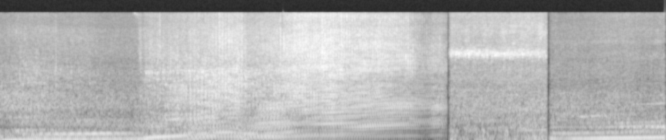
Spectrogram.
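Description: Dodge Charger muscle-car engines revving and accelerating away, the engine pitch climbing in a rising sweep over the first four seconds. The sound cuts off abruptly twice between shots and ends on a steady, loud engine drone.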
